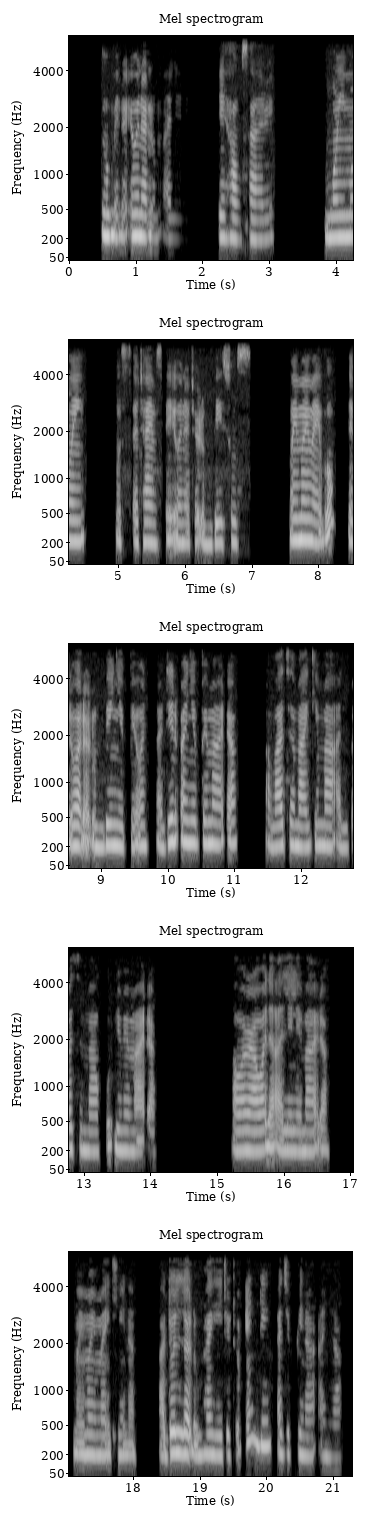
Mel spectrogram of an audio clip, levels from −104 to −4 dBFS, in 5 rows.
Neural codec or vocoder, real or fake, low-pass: none; real; 5.4 kHz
